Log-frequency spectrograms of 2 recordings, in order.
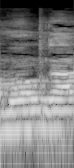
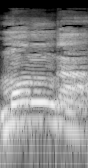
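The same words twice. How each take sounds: First: Said in the usual way. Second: "মঙ্গা" raised and drawn out on both syllables; sounding out. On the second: Shown as a demonstration. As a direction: call out "মঙ্গা" as a dictation word, held long. Teacher announces word to spell.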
